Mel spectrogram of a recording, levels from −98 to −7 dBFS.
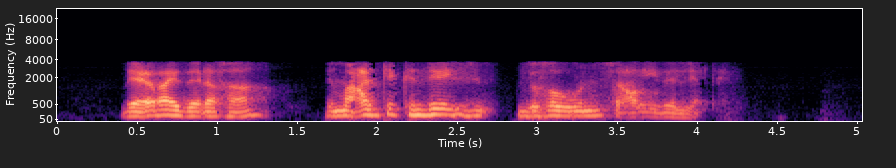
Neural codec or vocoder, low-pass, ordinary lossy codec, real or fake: codec, 24 kHz, 1.5 kbps, HILCodec; 3.6 kHz; AAC, 16 kbps; fake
